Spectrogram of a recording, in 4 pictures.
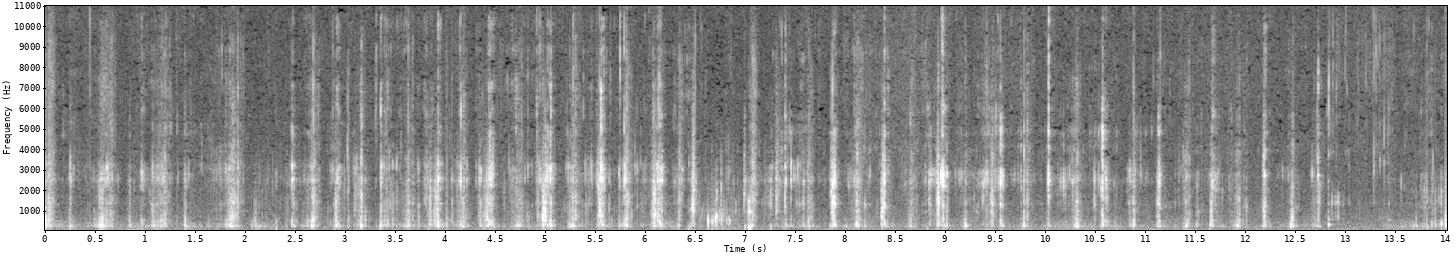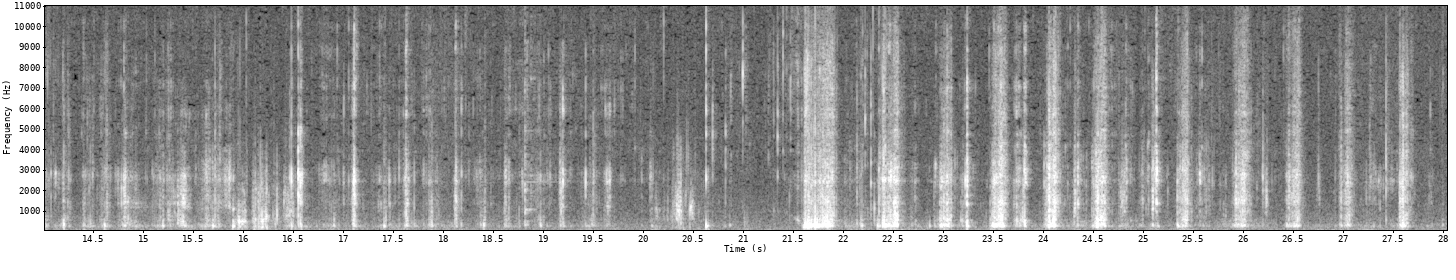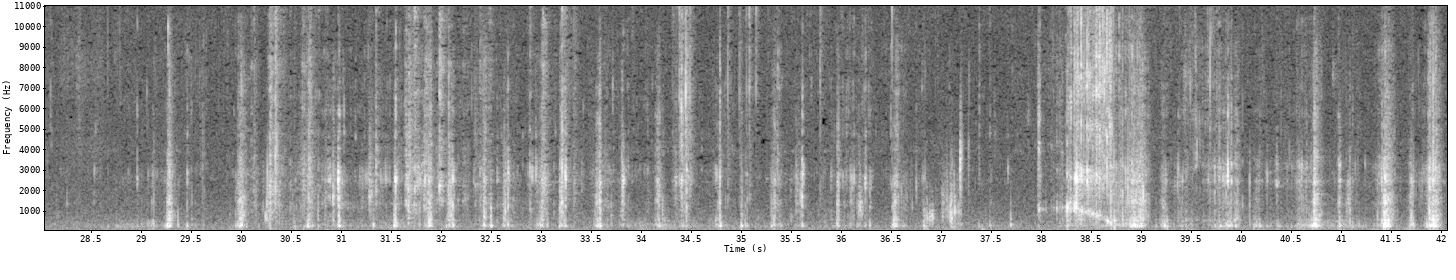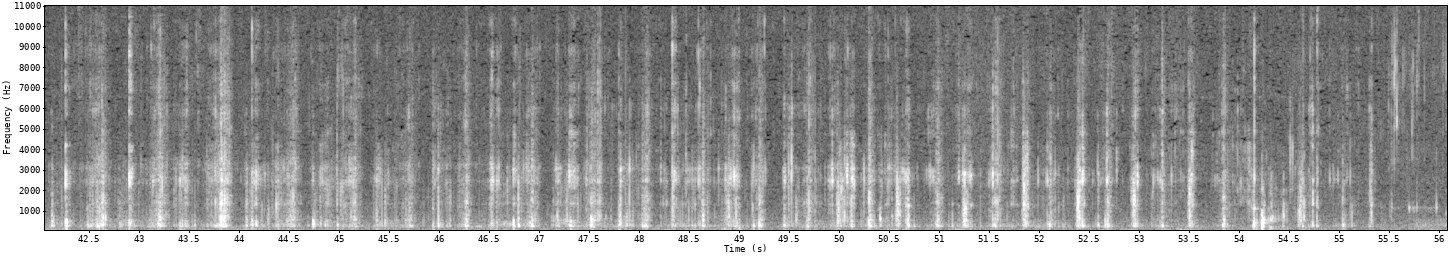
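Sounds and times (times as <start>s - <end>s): person chewing crisp food: 0.0s - 56.0s.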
